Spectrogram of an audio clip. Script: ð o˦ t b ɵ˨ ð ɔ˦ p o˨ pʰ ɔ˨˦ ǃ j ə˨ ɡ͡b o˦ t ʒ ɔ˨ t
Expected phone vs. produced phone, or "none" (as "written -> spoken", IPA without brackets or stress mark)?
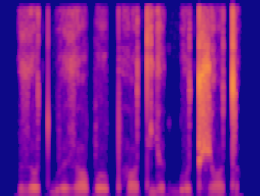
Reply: ǃ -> t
